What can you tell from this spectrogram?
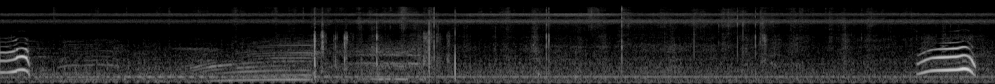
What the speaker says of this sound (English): Wait for these cows and see what's going on.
